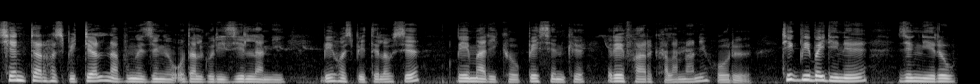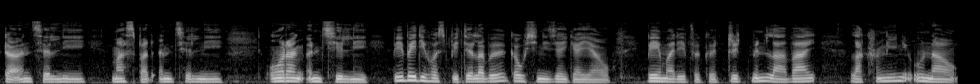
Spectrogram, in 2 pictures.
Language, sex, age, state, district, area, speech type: Bodo, male, 45-60, Assam, Udalguri, urban, spontaneous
